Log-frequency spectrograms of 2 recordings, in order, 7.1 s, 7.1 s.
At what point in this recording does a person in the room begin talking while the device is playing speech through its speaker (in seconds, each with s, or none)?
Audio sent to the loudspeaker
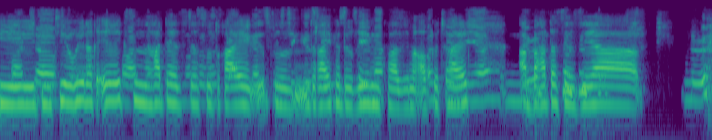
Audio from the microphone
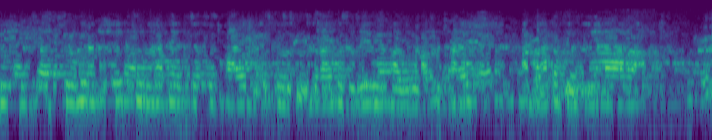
none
